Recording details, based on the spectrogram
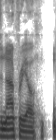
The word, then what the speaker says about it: D'Onofrio: Is it Vincent D'Orfanio, Vince D'Onofrio. Mm-hmm.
